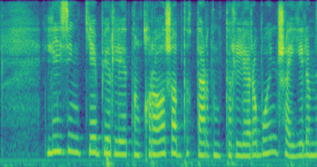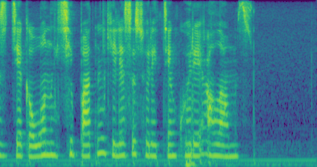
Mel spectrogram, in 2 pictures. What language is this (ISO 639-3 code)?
kaz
